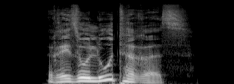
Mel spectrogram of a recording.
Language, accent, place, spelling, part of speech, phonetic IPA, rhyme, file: German, Germany, Berlin, resoluteres, adjective, [ʁezoˈluːtəʁəs], -uːtəʁəs, De-resoluteres.ogg
- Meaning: strong/mixed nominative/accusative neuter singular comparative degree of resolut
